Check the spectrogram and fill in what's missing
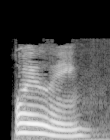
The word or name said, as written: oiling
